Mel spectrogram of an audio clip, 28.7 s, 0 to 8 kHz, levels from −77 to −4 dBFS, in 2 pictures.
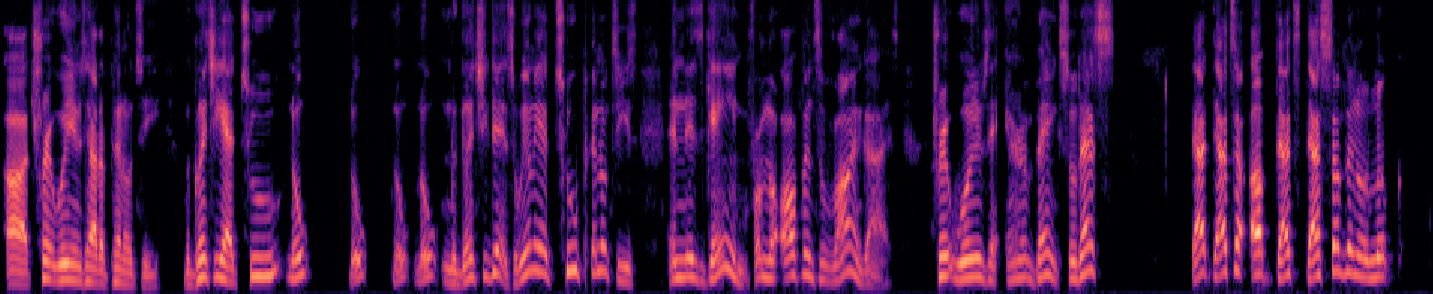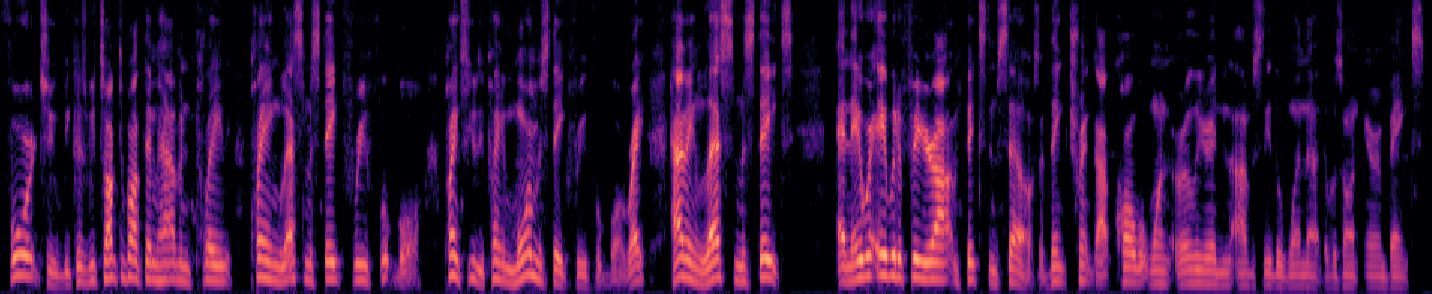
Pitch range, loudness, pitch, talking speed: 140-190 Hz, -26 LUFS, 165 Hz, 205 wpm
